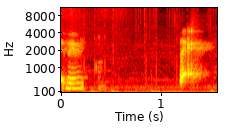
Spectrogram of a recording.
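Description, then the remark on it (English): A short, stifled sneeze bursts out, abrupt and fairly loud, following a brief voiced sound and a moment of near quiet. “Bless you.”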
